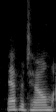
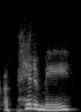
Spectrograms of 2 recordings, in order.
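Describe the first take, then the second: First: Epitome. said as EP-i-tome; epitome. in three syllables, rhyming with home; mispronounced epitome. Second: Epitome said as e-PIT-o-mee; epitome in four syllables, ending in mee; epitome correctly. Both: Retold or imitated. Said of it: "E is for epitome".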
